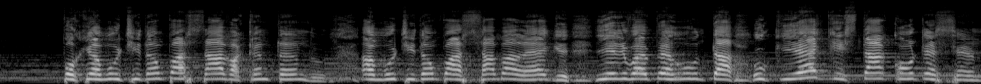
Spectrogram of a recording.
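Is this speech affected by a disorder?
Yes: cerebral palsy.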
